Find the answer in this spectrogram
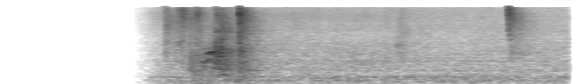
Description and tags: Fridge door open
door, open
